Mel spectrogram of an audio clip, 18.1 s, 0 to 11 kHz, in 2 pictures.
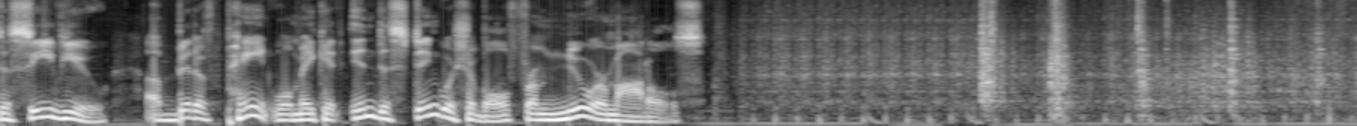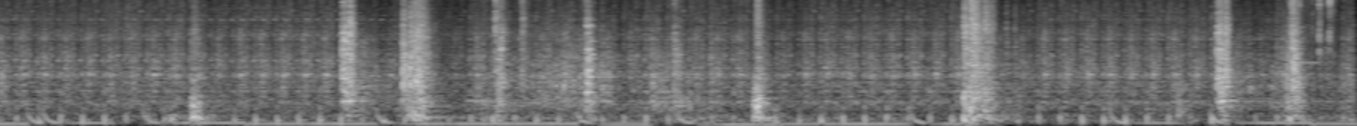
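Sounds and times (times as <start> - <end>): stationary engine running: 4.0 - 18.0.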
